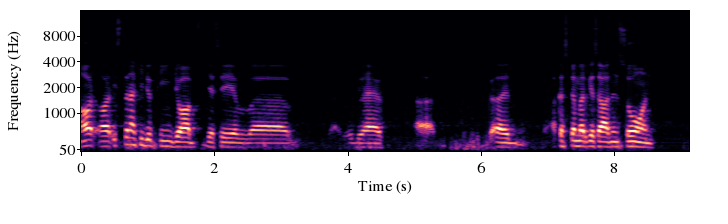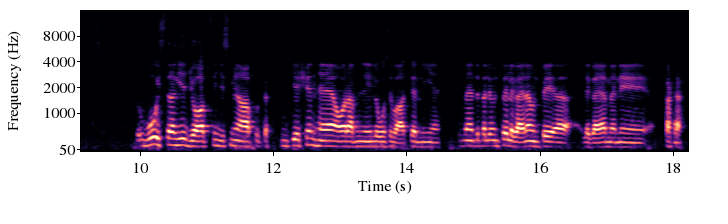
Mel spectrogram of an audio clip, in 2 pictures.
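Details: Stuttering in an adult man who has stammered since age 6; many speech therapies did not help him, and he is speaking in a session by stammerers for stammerers.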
